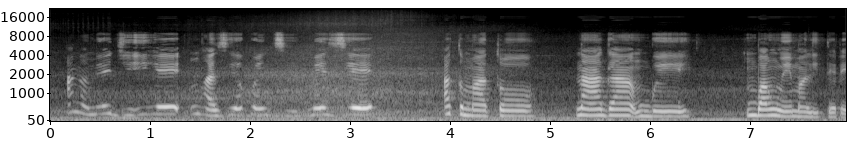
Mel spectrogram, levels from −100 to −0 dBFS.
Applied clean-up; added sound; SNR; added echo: none; Bus + Motor vehicle (road); 13 dB; none.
